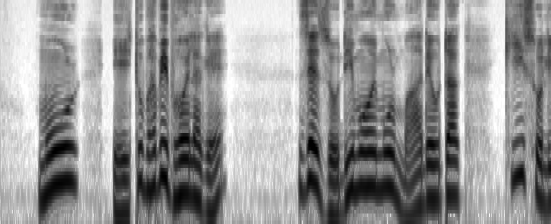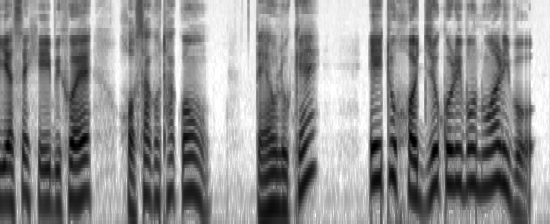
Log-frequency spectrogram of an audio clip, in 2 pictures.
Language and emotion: Assamese, fearful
